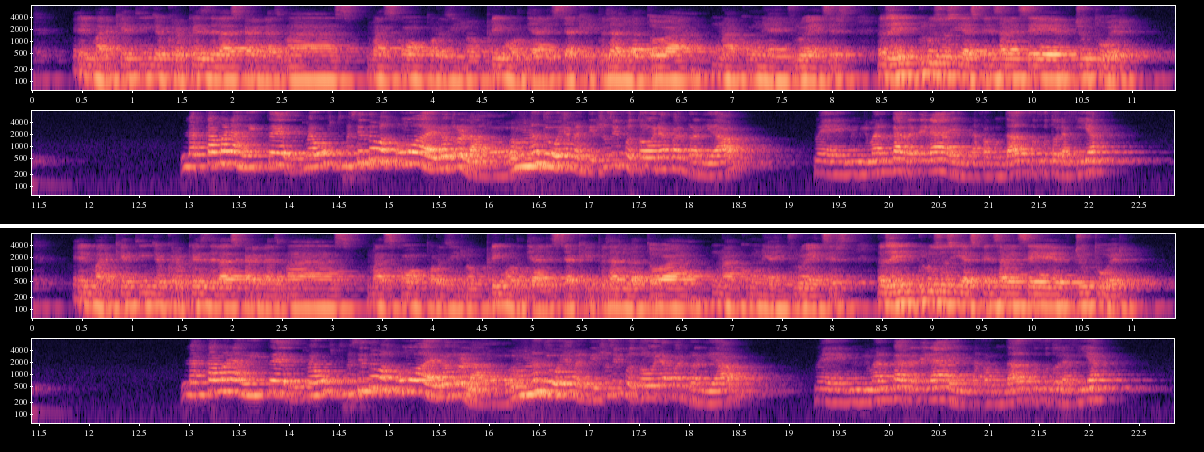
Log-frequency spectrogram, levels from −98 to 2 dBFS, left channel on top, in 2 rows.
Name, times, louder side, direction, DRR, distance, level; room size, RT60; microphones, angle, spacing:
voice 1, 0.4-8.1 8.4-10.9, left 1 dB, 15° right, -4 dB, 0.7 m, -23 dB
voice 2, 12.9-18.5 19.2-22.1, left 2 dB, 80° left, -1 dB, 0.7 m, -21 dB
3.3 x 2.5 x 3.4 m, 1.0 s
head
